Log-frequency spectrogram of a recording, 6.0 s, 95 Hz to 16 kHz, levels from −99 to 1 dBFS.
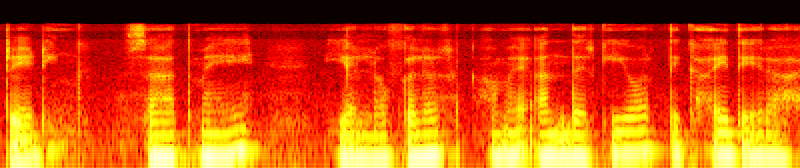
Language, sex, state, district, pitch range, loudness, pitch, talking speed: Hindi, male, Himachal Pradesh, Shimla, 130-145 Hz, -15 LUFS, 135 Hz, 120 wpm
